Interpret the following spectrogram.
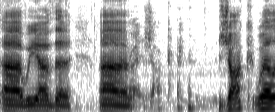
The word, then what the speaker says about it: Jacques: You've got other ones like Brian Jakes. We have the Brian Jacques. Well, he's from Liverpool, so he pronounces it Jakes.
